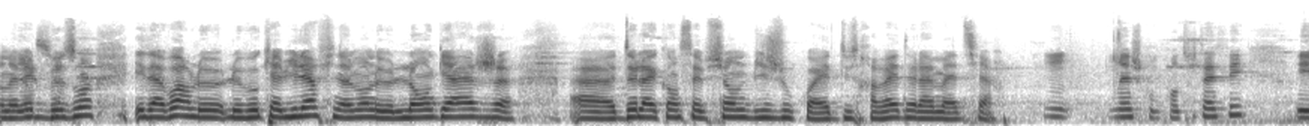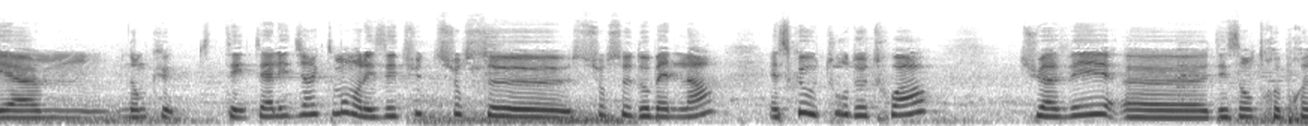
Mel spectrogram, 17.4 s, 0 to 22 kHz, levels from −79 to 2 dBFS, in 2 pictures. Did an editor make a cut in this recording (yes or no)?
no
